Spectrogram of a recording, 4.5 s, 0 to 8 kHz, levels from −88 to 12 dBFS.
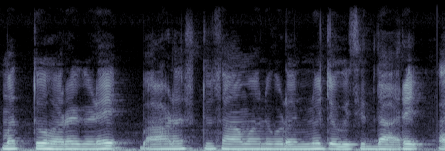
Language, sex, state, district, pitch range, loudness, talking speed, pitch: Kannada, male, Karnataka, Bidar, 130-140 Hz, -15 LUFS, 80 wpm, 130 Hz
